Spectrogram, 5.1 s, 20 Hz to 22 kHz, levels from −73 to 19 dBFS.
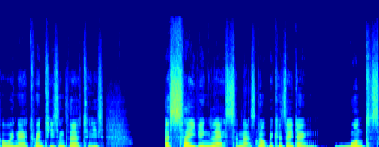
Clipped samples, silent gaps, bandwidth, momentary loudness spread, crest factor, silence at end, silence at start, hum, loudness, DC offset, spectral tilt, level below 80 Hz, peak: under 0.1%; none; 19.5 kHz; 16 LU; 20 dB; 0 s; 0 s; none; -23 LUFS; under 0.1%; -4 dB/octave; -68 dBFS; -4 dBFS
